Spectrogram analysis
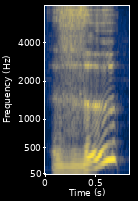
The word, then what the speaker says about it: veut: Il, elle veut, like we have here. V-E-U-T, final T not pronounced.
